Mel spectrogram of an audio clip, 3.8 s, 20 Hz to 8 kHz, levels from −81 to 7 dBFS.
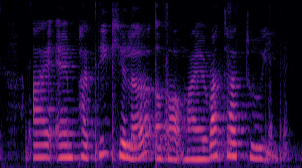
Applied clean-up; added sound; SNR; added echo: none; Writing; 19 dB; reverberation time 0.8 s.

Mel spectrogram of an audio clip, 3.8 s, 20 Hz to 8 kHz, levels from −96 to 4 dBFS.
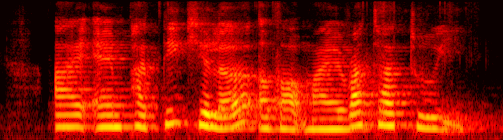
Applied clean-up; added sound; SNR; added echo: neural separator model SepFormer DNS4.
